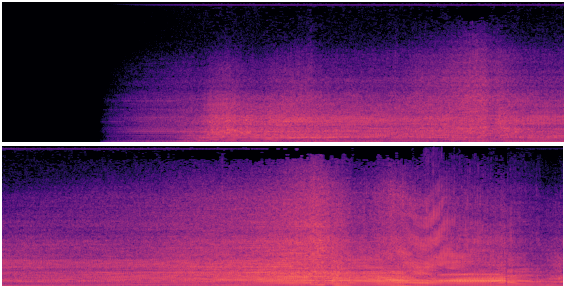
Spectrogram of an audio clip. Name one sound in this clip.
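A rally car engine revs loudly, shifting gears, as the car races up close and passes by.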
